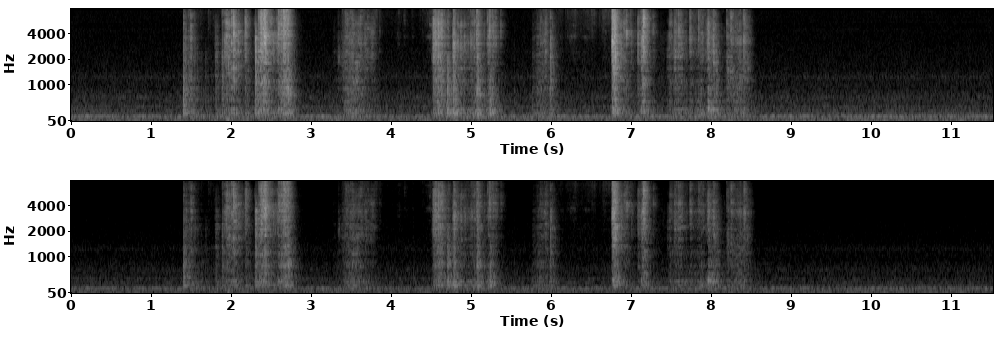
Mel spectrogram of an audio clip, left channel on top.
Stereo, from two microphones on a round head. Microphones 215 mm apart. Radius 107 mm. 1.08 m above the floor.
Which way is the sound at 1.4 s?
25° left (ahead or behind).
